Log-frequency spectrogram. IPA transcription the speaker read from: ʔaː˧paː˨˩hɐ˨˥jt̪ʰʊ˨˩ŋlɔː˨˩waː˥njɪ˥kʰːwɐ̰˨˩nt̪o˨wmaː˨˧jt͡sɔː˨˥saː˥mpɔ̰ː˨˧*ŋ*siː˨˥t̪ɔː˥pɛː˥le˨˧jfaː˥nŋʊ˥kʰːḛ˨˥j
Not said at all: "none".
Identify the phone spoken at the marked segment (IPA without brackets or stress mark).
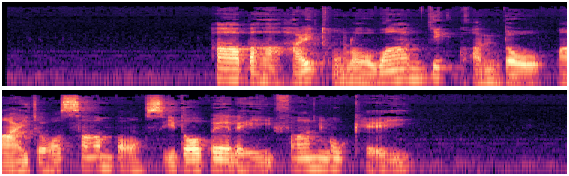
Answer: ŋ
